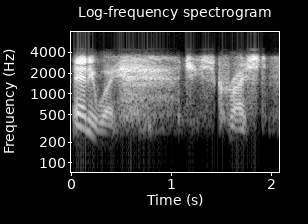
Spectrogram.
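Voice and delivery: very low, hushed mutter; spent. Real, not acted. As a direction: trail down, drained after ranting. Spent after the outburst.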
